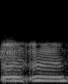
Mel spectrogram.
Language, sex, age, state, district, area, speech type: Malayalam, female, 30-45, Kerala, Kasaragod, rural, conversation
